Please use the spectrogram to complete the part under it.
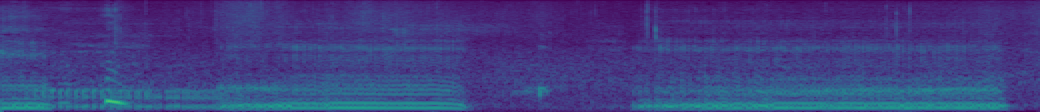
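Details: A Golden Mountain Dog playing tug of war with another dog, neither giving up; low, steady rumbling growls in two long bouts of about two seconds each, separated by a short pause.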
